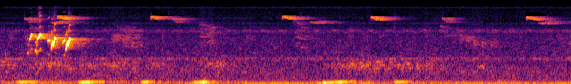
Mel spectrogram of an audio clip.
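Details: Red-whiskered bulbul used as a decoy to lure wild birds, just after moulting: one short loud burst of quick warbled chirps near the start, then faint high ticking notes repeating and a steady low rumble behind.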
